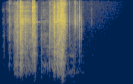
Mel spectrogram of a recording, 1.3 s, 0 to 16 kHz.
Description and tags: slide big 3
Studio recordings of handling a small metal mechanical device for foley purposes.
Originally used to foley handling sounds of a tattoo machine, but could also be used for guns, surgical instruments etc.
Recorded with an AT-4047/SV large-diaphragm condenser mic.
In this clip, I am sliding back an adjustment screw across a groove while holding a little container of bolts, making the sound a little more massive.
mechanical, clip, handling, small, metal, foley, slide, gun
